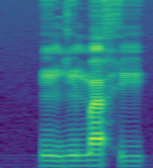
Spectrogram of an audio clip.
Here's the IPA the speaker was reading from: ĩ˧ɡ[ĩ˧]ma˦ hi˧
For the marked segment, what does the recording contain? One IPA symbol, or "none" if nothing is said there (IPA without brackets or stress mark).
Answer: ĩ˧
